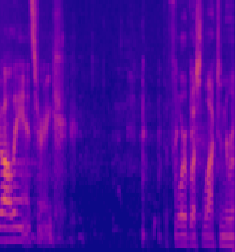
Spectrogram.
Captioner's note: chuckling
